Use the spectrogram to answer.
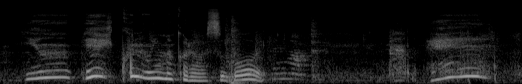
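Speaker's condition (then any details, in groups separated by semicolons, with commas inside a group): No condition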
